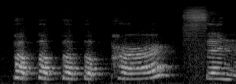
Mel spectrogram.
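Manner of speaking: person with the p repeated and aspirated; sound drill. Shown as a demonstration. Teacher to students, breaking person into its first sound. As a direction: tap out p, p, p then person. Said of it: "teacher isolating the p sound".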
